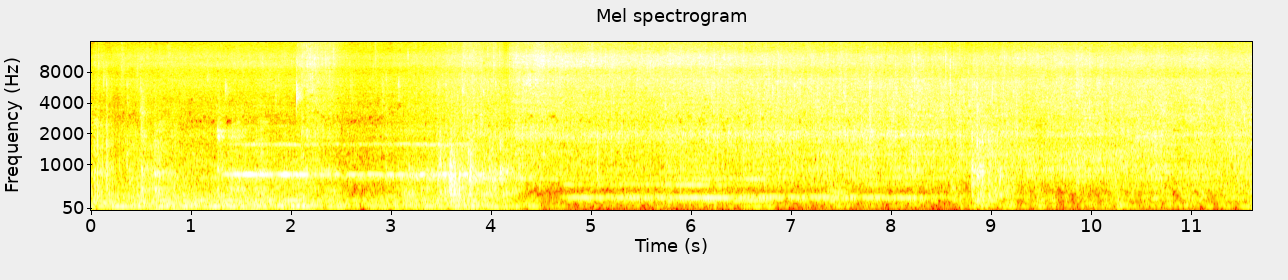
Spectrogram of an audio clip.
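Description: Thin-cut potato sticks dropped into hot oil in a pan for a mushroom curry, a bright steady sizzle that swells after a few seconds and keeps hissing, with no talking.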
